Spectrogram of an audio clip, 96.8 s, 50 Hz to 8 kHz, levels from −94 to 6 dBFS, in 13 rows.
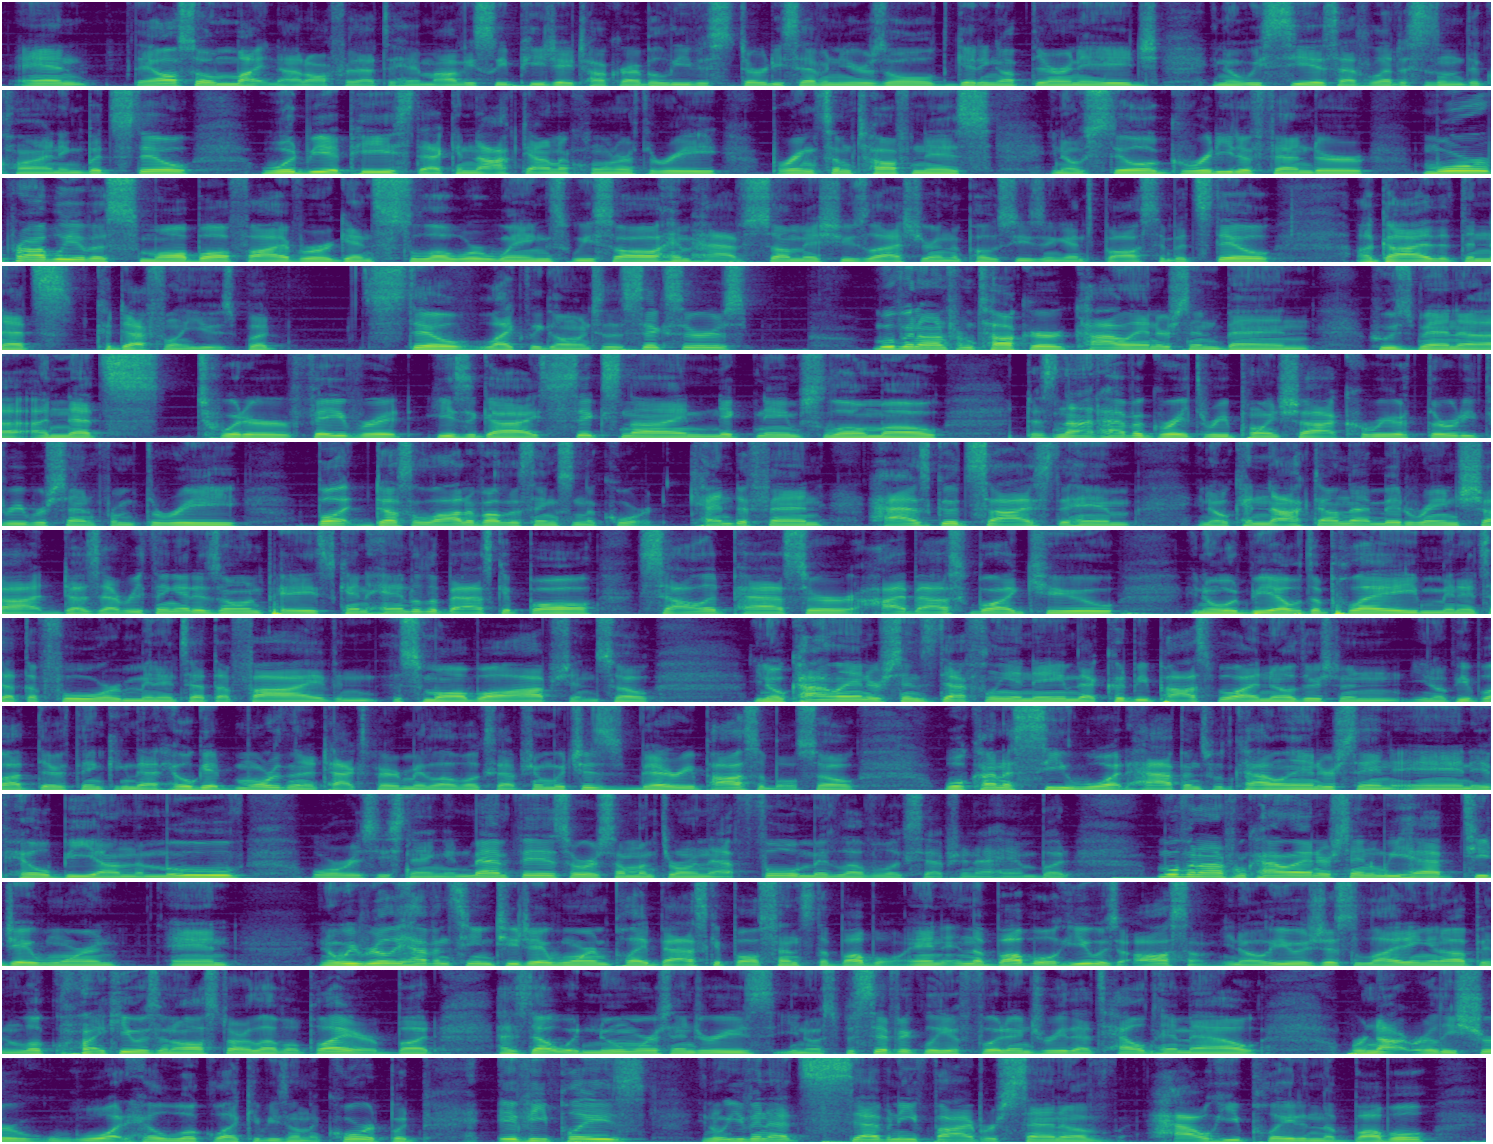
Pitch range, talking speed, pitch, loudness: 125-145 Hz, 215 wpm, 135 Hz, -19 LUFS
